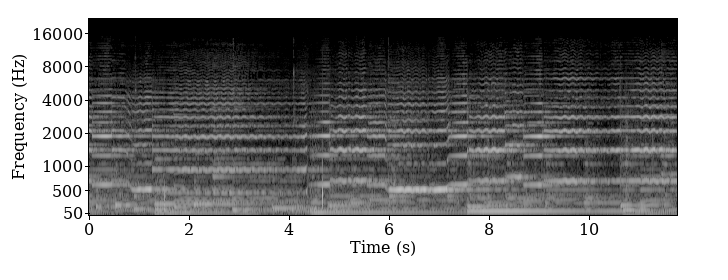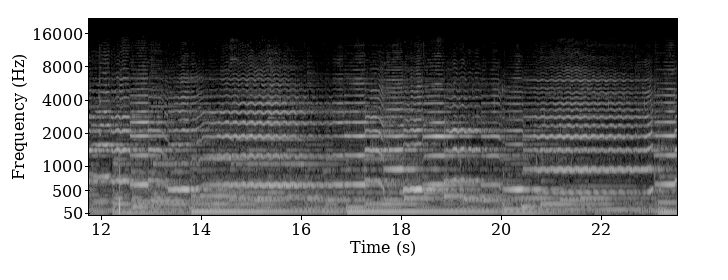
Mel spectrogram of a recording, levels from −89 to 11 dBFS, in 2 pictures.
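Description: At 1.52 to 1.54 s, 4.67 to 4.69 s and 12.36 to 12.39 s, a loud pop jumps out, each a single burst about 20 dB above the surrounding sound. The likely cause is a voltage step or pulse, from a plug, switch, static or driver glitch, shaped by the downstream circuitry into a brief thump. Unlike a dropout, nothing is lost: the sound carries on beneath each pop. Each burst lasts about 23 ms, longer and fuller than a tiny tick.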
